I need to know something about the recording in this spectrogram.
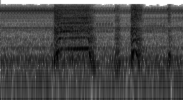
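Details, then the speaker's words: Sega Dreamcast (PAL) disc drive very loud while booting a game, whirring bursts rising and falling as the disc spins up and seeks; sounds like rubber winding, possibly just a fast drive; still works, cause unconfirmed. "Whoa! Wow, that's a very loud CD draw."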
